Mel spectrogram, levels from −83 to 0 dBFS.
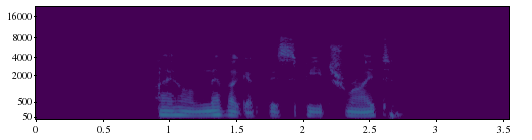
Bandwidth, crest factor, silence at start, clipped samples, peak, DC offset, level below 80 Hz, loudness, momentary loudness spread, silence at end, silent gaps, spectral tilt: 11.5 kHz; 20 dB; 0.9 s; under 0.1%; -44 dBFS; under 0.1%; under -90 dBFS; -60 LUFS; 6 LU; 0.8 s; 1.69-1.74 s; -4.5 dB/octave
